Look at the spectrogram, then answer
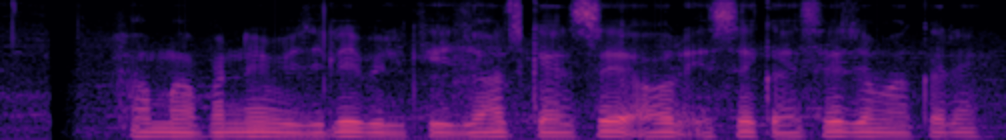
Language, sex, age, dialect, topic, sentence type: Hindi, male, 31-35, Awadhi Bundeli, banking, question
